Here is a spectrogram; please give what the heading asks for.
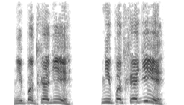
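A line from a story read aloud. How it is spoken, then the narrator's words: Shouting. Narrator (Russian): закричал Роман Дмитриевич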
